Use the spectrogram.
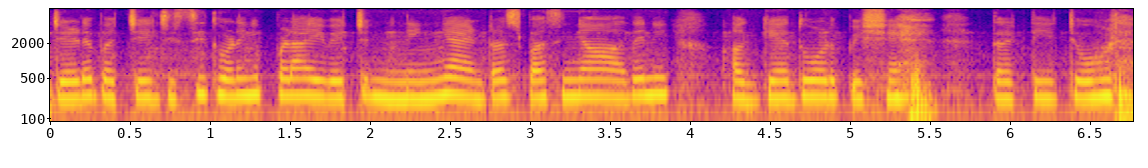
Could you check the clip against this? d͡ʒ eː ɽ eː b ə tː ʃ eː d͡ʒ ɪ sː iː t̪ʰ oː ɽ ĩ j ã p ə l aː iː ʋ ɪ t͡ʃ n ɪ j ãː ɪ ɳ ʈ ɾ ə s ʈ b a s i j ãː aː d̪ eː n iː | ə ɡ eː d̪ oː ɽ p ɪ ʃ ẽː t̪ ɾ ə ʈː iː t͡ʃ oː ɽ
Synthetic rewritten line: d͡ʒ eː ɽ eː b ə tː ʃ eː d͡ʒ ɪ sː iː t̪ʰ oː ɽ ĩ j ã p ə ɽ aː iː ʋ ɪ t͡ʃ n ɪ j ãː ɪ ɳ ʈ ɾ ə s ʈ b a s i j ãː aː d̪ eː n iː | ə ɡ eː d̪ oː ɽ p ɪ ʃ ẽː t̪ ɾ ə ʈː iː t͡ʃ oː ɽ

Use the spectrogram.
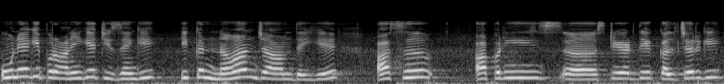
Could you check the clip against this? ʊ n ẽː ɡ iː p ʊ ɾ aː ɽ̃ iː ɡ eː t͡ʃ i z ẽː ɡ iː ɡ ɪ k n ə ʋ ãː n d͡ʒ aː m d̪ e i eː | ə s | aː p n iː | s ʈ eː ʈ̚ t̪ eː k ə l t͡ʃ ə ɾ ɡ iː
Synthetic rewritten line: ʊ n ẽː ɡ iː p ʊ ɾ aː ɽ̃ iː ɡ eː t͡ʃ iː z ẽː ɡ iː ɪ k n ə ʋ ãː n d͡ʒ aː m d̪ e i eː | ə s | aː p n iː | s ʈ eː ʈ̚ d̪ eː k ə l t͡ʃ ə ɾ ɡ iː

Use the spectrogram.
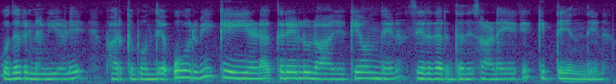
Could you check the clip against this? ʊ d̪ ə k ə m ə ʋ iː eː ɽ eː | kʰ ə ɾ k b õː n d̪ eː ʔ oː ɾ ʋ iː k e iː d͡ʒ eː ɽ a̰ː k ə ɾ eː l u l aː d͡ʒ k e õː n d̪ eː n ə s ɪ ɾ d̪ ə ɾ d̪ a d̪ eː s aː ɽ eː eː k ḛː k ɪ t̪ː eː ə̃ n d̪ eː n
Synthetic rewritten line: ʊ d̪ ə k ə n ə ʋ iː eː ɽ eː | pʰ ə ɾ k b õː n d̪ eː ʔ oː ɾ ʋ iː k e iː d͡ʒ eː ɽ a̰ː k ə ɾ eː l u l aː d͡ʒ k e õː n d̪ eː n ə s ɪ ɾ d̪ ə ɾ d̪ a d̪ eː s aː ɽ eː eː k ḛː k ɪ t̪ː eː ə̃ n d̪ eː n

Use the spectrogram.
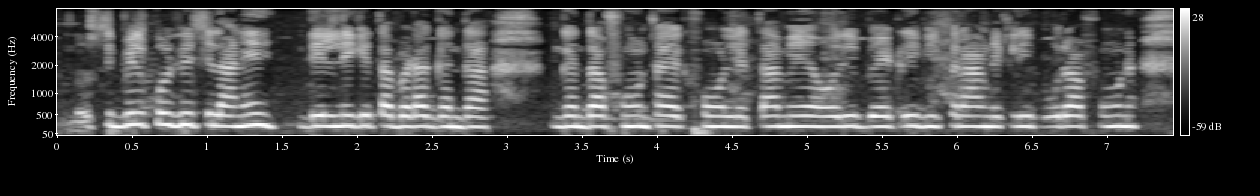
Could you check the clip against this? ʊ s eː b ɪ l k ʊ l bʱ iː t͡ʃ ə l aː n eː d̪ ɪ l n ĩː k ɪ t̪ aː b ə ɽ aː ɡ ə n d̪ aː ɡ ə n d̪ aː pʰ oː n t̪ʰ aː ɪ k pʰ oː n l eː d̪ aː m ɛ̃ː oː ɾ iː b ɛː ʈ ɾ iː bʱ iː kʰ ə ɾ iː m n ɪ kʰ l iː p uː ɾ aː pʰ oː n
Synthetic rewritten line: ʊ s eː b ɪ l k ʊ l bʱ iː t͡ʃ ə l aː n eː d̪ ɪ l n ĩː k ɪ t̪ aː b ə ɽ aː ɡ ə n d̪ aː ɡ ə n d̪ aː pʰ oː n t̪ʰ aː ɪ k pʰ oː n l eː t̪ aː m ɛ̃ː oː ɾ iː b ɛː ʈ ɾ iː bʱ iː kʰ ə ɾ aː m n ɪ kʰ l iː p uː ɾ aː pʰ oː n

